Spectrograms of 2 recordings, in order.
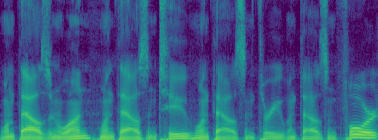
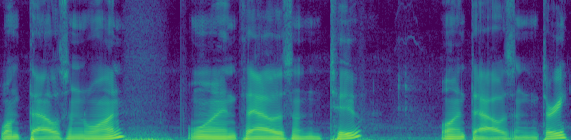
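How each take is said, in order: First: The counting is at a normal, even pace. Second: The counting is drawn out and very slow.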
